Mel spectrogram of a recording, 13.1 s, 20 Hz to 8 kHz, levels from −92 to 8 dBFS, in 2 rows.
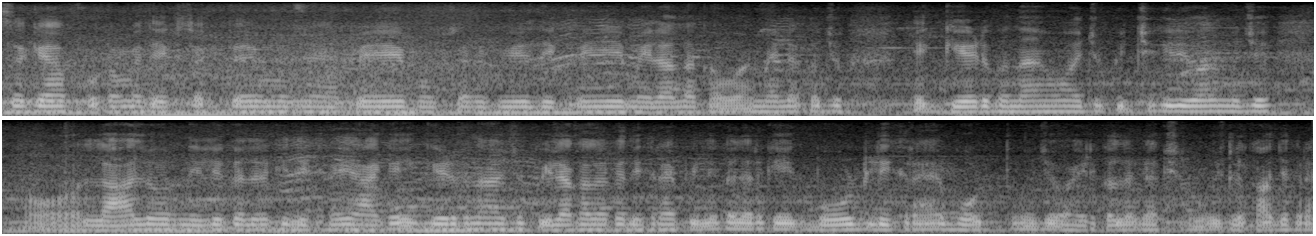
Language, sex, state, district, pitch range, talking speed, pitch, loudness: Hindi, male, Bihar, Bhagalpur, 130-140 Hz, 310 wpm, 135 Hz, -23 LUFS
